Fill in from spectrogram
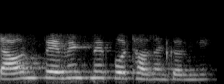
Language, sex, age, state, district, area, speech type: Hindi, female, 18-30, Uttar Pradesh, Sonbhadra, rural, conversation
